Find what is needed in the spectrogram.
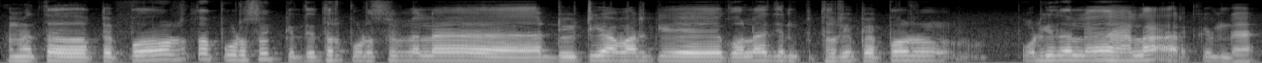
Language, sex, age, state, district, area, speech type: Odia, male, 30-45, Odisha, Bargarh, rural, spontaneous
